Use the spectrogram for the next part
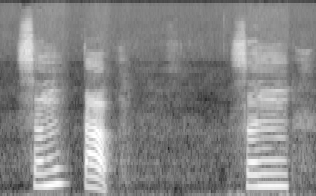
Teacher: सन बोलेंगे तो आपके नाक से ध्वनि आएगी, तो जो ये बिंदु है इसका जो प्रयोग होता है ये संताप, तो आपके नाक से इसकी ध्वनि आएगी। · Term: अनुस्वार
